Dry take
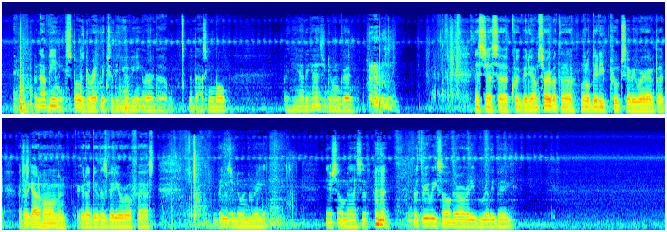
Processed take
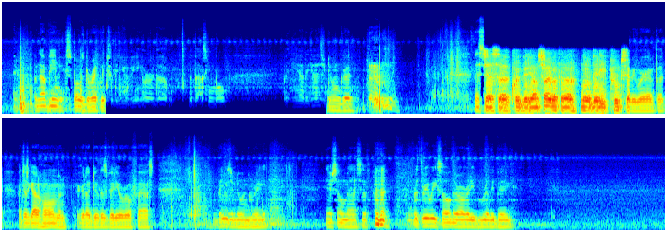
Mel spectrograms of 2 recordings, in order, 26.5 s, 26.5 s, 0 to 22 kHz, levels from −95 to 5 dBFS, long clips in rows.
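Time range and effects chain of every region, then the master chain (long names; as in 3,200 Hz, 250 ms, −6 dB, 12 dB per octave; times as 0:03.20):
0:02.06–0:06.49: downward compressor, threshold −32 dBFS + high-pass filter 820 Hz 24 dB per octave
0:09.63–0:12.54: leveller curve on the samples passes 3 + Chebyshev low-pass filter 4,300 Hz, order 8 + double-tracking delay 41 ms −5.5 dB
whole clip: low-pass filter 2,400 Hz 12 dB per octave; low-shelf EQ 390 Hz −5 dB; level +6 dB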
